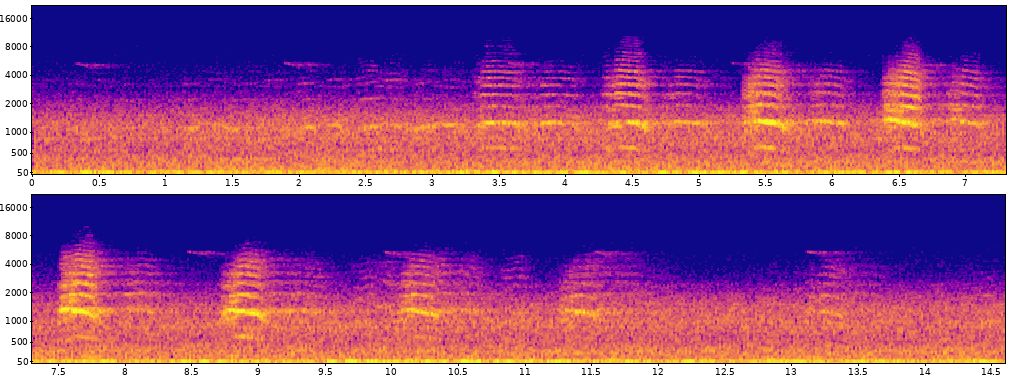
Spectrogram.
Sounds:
Bird, Animal, Wild animals, seagull

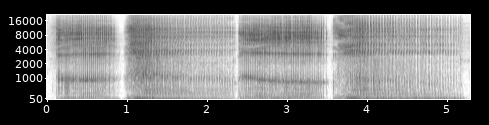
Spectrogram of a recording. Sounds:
Breathing, Respiratory sounds

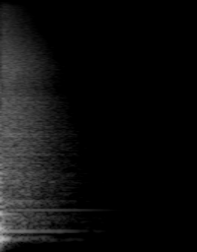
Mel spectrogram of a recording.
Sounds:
Music, Musical instrument, Drum, Snare drum, Percussion

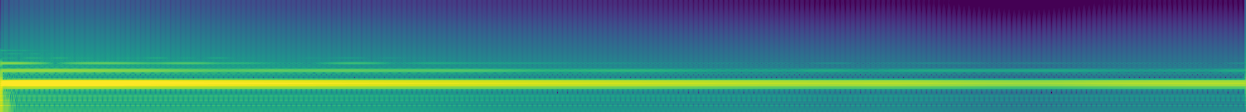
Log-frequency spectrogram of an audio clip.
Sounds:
Guitar, Bass guitar, Musical instrument, Music, Plucked string instrument

